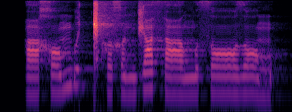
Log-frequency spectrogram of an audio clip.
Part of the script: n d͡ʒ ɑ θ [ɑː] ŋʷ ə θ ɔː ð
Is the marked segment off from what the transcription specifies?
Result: no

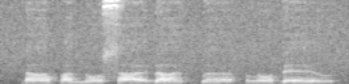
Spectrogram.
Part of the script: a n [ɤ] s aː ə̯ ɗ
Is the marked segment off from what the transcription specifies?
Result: yes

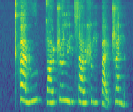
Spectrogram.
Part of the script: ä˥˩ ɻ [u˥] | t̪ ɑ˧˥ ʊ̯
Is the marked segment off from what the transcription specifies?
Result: no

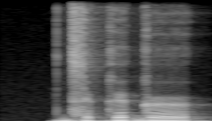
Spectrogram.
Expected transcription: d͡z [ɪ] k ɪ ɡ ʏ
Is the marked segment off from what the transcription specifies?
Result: no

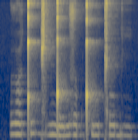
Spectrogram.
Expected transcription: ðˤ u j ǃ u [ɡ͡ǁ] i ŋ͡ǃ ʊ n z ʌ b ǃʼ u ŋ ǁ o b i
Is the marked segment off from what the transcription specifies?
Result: no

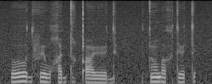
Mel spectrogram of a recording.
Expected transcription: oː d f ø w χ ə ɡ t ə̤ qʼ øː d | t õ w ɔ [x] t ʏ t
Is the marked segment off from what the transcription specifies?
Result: no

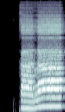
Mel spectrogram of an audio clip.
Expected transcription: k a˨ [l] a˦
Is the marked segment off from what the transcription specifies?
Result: no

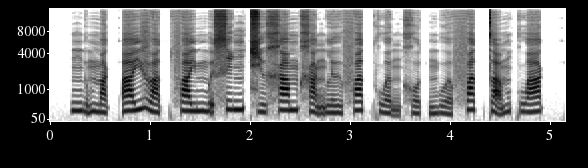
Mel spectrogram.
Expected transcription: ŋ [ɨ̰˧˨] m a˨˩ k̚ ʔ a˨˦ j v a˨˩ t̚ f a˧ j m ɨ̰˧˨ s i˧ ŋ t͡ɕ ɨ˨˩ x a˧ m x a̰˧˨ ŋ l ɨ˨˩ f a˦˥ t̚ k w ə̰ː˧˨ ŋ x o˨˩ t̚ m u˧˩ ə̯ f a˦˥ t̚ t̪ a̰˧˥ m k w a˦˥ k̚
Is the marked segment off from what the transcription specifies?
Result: no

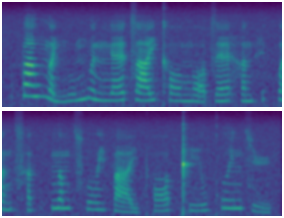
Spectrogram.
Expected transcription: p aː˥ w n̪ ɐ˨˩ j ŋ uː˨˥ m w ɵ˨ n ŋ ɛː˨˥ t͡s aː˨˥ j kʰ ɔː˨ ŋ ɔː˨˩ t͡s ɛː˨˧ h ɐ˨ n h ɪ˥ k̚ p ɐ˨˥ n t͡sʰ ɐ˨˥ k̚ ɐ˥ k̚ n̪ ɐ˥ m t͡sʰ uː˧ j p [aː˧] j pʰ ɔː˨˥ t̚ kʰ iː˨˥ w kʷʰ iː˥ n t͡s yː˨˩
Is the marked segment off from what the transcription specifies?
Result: yes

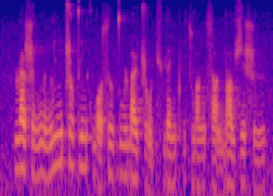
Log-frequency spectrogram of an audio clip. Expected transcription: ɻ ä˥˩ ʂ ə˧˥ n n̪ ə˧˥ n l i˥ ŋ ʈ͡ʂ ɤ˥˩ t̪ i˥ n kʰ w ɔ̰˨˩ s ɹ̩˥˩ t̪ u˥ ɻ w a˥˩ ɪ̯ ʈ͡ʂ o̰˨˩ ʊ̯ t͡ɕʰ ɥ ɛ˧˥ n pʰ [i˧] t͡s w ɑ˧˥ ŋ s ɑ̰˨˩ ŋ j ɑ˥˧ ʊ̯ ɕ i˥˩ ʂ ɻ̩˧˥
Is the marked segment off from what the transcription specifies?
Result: no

